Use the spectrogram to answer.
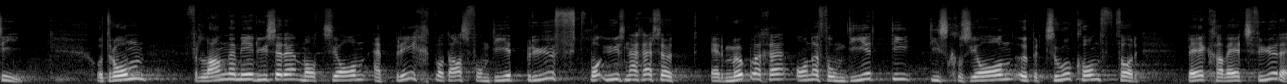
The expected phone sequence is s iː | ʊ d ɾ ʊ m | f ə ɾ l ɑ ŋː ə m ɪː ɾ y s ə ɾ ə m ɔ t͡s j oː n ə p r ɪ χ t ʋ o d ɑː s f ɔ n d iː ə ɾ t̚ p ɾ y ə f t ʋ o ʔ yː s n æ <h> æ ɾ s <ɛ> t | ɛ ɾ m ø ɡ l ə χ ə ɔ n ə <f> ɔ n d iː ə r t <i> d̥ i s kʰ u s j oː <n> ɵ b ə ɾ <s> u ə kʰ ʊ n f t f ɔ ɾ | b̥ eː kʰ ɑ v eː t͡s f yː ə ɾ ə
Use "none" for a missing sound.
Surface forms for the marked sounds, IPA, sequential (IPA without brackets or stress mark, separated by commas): χ, œ, f, i, n, t͡s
